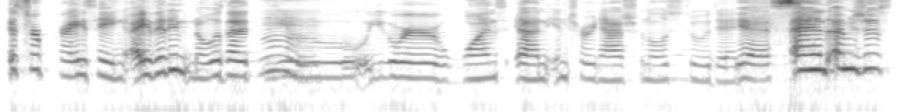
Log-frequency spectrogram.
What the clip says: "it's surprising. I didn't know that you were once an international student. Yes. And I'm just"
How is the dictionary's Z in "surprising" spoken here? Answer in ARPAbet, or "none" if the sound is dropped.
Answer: Z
